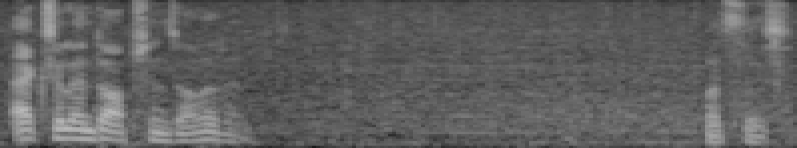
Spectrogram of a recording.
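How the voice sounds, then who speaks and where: Low-voiced, stoic warrior. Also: male voice, lively intonation, a bit bright, slight background noise. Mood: dryly approving. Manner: formal, deliberate, restrained. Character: honor-bound, stoic male warrior assassin, formerly enslaved. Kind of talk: dramatic video game acting.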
